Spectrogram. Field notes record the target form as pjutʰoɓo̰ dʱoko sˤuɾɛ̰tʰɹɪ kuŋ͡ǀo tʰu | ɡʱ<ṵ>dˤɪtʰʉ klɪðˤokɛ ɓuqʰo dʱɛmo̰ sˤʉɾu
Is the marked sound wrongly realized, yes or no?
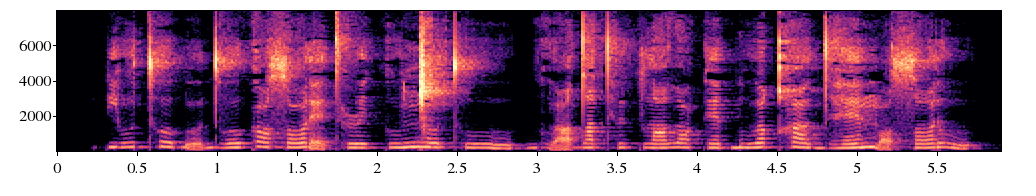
yes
